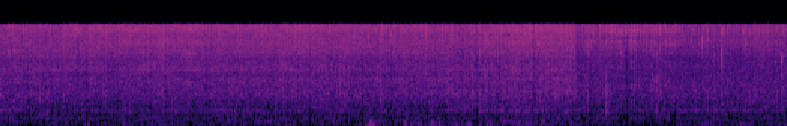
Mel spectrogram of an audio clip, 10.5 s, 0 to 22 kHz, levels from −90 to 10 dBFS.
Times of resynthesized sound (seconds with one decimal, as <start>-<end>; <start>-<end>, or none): 1.3-2.7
